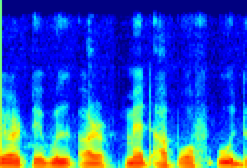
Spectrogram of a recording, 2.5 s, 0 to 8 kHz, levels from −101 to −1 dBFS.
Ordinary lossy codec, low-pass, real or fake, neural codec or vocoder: none; 7.2 kHz; real; none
